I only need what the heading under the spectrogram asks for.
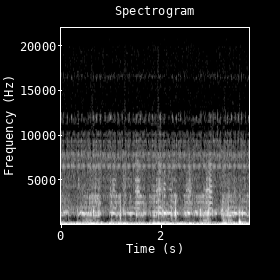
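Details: Canada geese around a park lake giving irregular honks, roughly three every four seconds, with a sharp louder call near the end and a low rumble throughout.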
